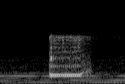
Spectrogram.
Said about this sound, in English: I wanted to include the viewpoint of the company at the centre of this story, so I contacted them. Just punch it in on my phone here.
